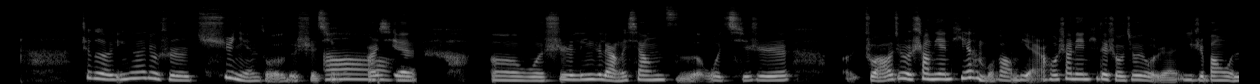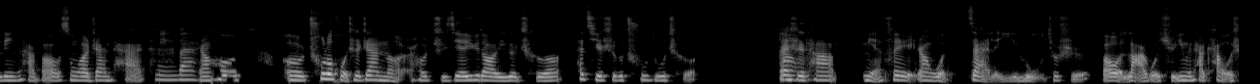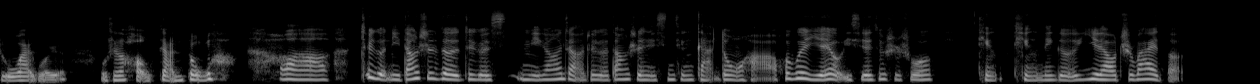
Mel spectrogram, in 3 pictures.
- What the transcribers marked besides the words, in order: laughing while speaking: "啊"; chuckle
- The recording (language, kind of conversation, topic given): Chinese, podcast, 在旅行中，你有没有遇到过陌生人伸出援手的经历？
